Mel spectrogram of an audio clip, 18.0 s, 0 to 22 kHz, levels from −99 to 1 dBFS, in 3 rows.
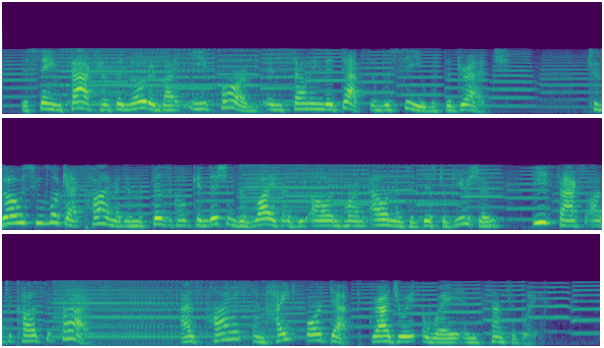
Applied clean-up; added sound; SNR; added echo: none; Harmonica + Trumpet; 15 dB; none.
